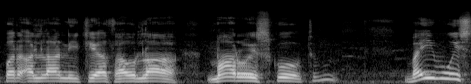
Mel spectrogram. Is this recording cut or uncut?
cut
